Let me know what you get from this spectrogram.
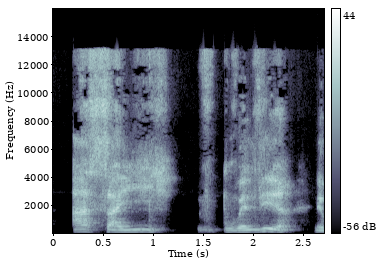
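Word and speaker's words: açaí: couronné d'une volutes blanche son nom se prononce assailli vous pouvez le dire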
